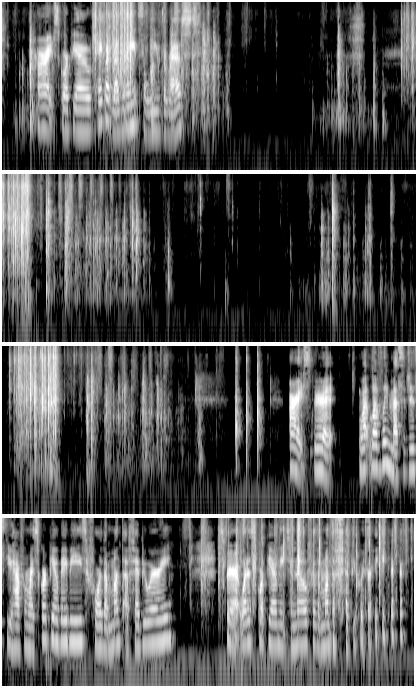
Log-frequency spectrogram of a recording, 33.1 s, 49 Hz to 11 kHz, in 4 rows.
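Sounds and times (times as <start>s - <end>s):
playing cards shuffling: 0.0s - 21.6s, 28.4s - 33.0s.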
